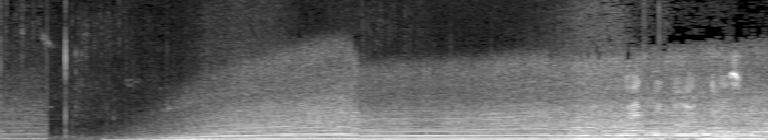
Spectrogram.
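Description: A car engine revs up and roars as the car speeds along the road.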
